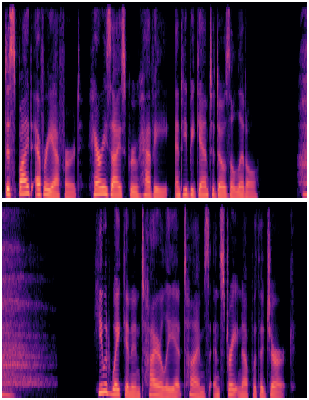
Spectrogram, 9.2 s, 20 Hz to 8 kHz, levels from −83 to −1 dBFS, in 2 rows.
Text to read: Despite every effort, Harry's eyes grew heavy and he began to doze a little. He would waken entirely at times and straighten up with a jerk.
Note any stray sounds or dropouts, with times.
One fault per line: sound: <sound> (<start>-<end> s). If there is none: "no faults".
sound: sigh (4.4-5.4 s)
